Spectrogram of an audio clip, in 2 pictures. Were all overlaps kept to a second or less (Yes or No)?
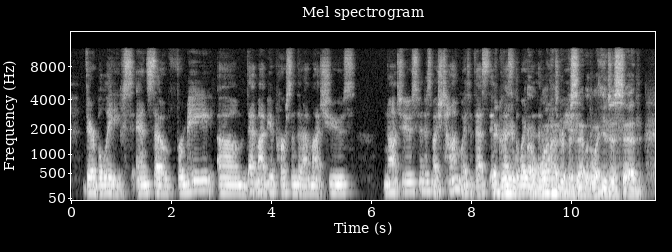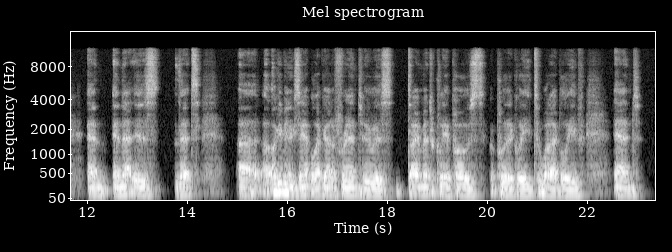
No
